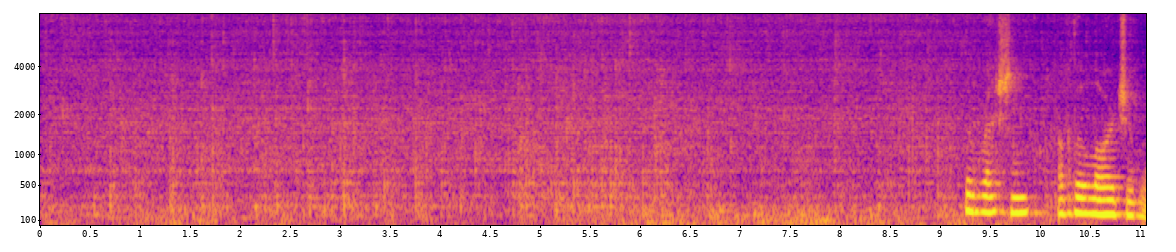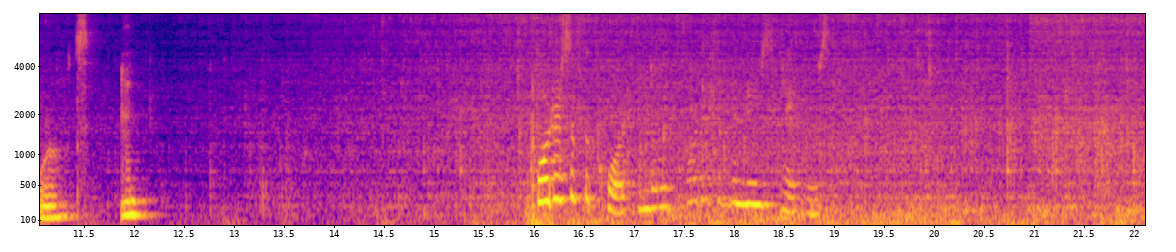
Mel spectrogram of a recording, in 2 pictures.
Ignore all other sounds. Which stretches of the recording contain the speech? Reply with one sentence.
You can hear the speech from 9.2 to 12.1 s and from 15.9 to 18.9 s.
